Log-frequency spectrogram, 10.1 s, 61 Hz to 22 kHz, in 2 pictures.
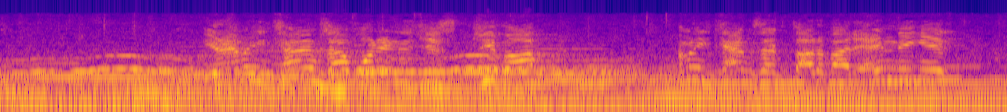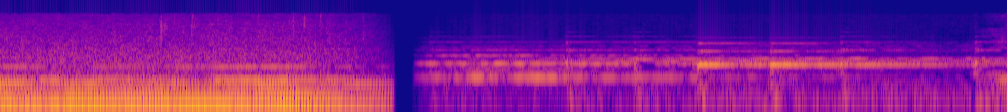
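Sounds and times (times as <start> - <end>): rain-like hiss: 0.0 - 7.0
low background music tones: 0.0 - 10.0.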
